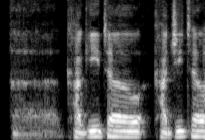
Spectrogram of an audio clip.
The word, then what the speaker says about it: Cogito: She also held several executive roles leading global people teams at tech companies such as DraftKings, Cogito. How do you say that? Yep. Cogito.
